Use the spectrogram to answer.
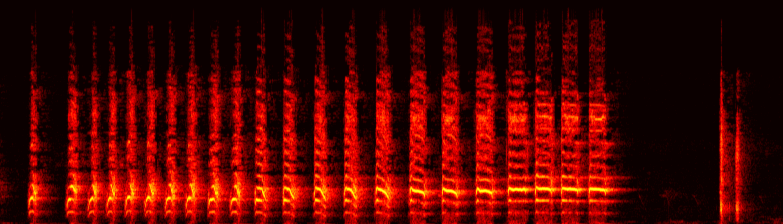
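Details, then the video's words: Cendet singing in an energetic burst: about twenty sharp, evenly spaced harsh notes with whistled overtones, repeated roughly three per second, then a pause and one lone note. "CENDET GACOR"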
